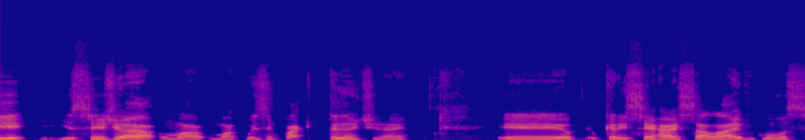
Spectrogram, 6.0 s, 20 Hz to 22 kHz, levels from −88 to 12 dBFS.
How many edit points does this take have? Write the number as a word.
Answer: zero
